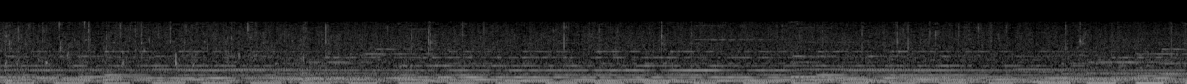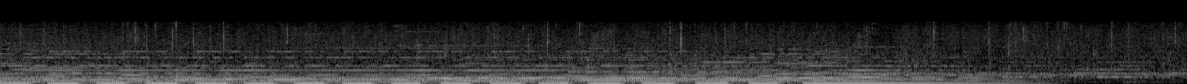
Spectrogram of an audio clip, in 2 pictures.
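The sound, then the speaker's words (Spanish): Steady rain: a dense, even hiss of falling drops throughout, over a regular low pulse and sustained musical tones, easing off slightly in the last few seconds. “Pero poco a poco reúne sus fuerzas, toma forma y cae. El verdadero maná del cielo siempre es la lluvia.”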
